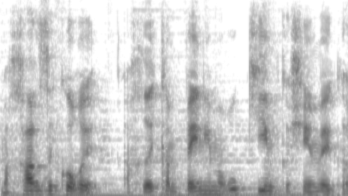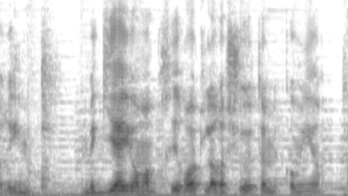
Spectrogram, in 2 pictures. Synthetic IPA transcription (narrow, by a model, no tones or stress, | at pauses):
maχaʁze̞ko̞ʁe̞ | ʔa̰χʁe̞jkampe̞jnimaʁukʰimkaʃimveːka̰ʁimː | eɡiajo̞mhabχiʁo̞tlaʁaʃujo̞thame̞ko̞mijo̞t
